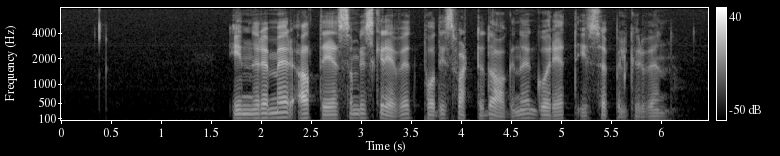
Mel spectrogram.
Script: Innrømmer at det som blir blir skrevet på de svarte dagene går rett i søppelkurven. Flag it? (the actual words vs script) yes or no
yes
